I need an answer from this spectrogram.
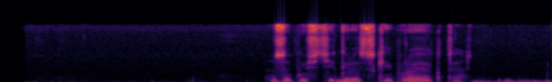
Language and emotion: Russian, neutral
